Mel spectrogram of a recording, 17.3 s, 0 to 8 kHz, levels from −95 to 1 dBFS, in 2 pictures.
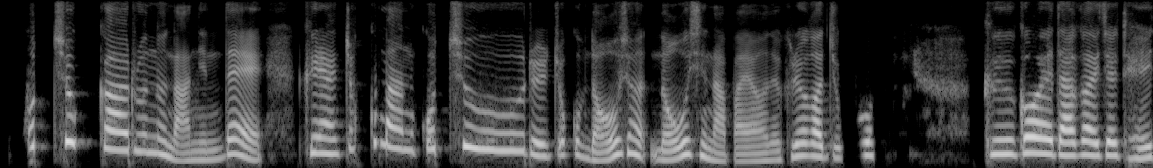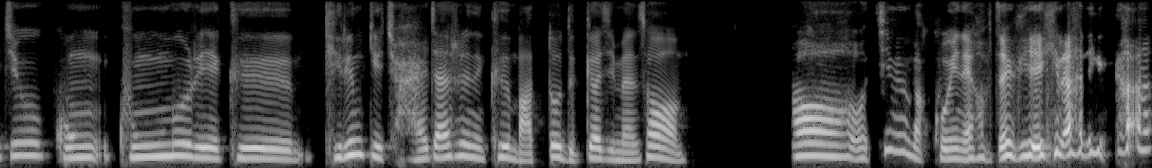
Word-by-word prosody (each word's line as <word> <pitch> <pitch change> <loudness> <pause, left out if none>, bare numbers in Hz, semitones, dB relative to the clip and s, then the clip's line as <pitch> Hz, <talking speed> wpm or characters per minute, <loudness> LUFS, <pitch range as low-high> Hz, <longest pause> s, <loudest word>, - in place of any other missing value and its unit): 고춧가루는 345 - +1
아닌데 160 - -2 0.3
그냥 270 -2 0
쪼끄만 360 -2 -2
고추를 320 - 0
쪼끔 235 0 -7
넣으셔 230 - -1
넣으시나 175 - -1
봐요. 130 +2 -6
네. 150 +2 -7
그래 215 +7 -1
가지고 210 +1 -1 0.8
그거에다가 255 -2 +4
이제 230 0 +2
돼지 195 +2 -3 0.3
공 195 +1 -2
국물의 205 -2 +1
그 175 -3 0 0.2
기름기 220 +1 0
좔좔 180 0 -3
흐르는 210 -4 -1
그 200 - -3
맛도 170 +3 0
느껴지면서 160 0 -1 0.8
아 215 -1 +4 0.2
침이 315 -3 -5
막 240 - -5
고이네, 170 -2 0
갑자기 195 +3 +2
그 215 +2 0
얘기를 220 +9 +7
하니까. 325 +6 -1
215 Hz, 280 characters per minute, -23 LUFS, 180-265 Hz, 0.8 s, 얘기를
